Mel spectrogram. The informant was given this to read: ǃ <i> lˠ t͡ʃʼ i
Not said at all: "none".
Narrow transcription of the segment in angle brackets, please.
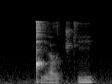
i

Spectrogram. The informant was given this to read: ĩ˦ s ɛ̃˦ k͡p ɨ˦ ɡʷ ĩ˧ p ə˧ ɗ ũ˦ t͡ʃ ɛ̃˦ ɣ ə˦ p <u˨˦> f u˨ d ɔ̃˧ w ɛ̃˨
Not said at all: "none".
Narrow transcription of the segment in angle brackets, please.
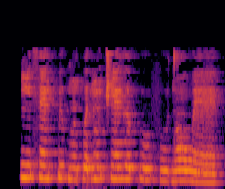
u˧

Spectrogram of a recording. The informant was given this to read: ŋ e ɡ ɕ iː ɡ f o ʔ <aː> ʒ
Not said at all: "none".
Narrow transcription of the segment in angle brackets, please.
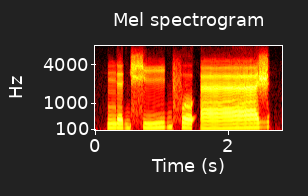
æː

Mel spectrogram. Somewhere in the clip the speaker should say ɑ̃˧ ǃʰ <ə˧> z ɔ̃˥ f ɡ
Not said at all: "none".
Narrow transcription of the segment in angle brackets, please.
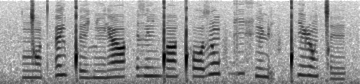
ɔ˧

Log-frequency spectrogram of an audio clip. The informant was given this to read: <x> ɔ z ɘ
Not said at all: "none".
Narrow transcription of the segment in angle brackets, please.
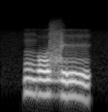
ŋ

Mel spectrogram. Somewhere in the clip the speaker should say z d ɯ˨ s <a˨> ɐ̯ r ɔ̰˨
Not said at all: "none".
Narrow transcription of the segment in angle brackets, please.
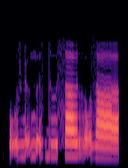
a˦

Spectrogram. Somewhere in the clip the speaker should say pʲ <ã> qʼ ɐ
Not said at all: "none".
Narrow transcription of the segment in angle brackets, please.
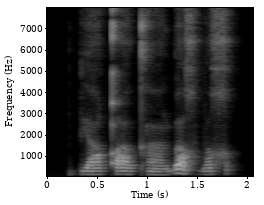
a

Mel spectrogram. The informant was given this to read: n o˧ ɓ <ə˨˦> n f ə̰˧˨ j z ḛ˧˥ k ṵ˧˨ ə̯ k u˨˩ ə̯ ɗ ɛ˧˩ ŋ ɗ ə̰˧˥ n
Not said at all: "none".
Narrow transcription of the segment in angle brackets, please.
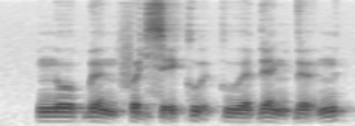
ə˧˩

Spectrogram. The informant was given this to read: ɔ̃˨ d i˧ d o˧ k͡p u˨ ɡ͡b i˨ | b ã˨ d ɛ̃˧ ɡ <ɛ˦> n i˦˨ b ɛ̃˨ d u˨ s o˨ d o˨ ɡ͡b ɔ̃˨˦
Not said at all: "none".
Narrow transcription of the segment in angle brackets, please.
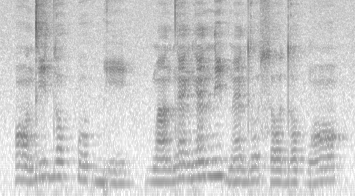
ɛ̃˦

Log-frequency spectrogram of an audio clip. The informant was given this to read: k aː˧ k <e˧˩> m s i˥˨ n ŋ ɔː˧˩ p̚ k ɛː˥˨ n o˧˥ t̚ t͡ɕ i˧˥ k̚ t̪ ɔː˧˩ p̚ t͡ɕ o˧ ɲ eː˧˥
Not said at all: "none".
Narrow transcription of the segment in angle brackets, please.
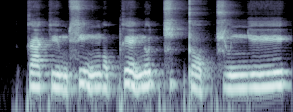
e˧˩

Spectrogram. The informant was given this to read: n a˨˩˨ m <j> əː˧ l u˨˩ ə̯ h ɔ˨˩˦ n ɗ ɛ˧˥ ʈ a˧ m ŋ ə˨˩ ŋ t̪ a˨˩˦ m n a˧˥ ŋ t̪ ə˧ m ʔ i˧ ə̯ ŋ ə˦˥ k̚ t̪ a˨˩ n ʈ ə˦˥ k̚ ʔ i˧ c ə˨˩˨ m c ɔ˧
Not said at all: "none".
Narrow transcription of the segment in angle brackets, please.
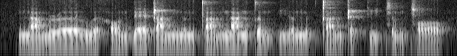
ɹ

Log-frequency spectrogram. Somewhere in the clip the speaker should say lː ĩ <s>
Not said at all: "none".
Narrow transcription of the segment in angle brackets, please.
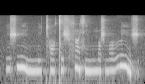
ʃ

